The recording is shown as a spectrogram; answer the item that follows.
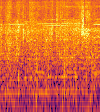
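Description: Wind buffeting the microphone: a steady rushing noise with no clear pattern.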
